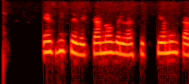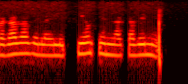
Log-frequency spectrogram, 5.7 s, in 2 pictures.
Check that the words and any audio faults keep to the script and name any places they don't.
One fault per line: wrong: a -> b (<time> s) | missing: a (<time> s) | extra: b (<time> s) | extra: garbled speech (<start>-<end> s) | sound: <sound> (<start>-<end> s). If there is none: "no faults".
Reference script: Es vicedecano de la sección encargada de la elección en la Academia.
no faults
